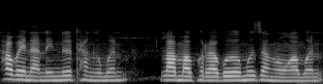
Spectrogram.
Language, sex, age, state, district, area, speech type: Bodo, female, 30-45, Assam, Baksa, rural, spontaneous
